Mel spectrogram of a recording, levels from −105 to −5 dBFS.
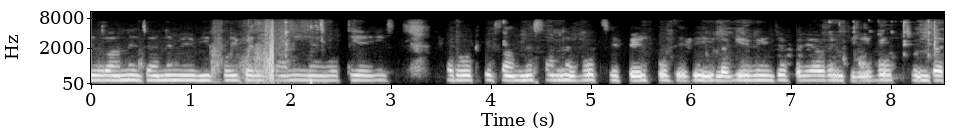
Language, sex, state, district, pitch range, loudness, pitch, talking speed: Hindi, female, Bihar, Jahanabad, 210-220 Hz, -18 LUFS, 215 Hz, 195 wpm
